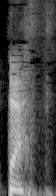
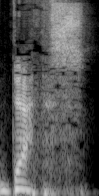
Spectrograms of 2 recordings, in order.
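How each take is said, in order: First: "death" ending on TH, no S; final S dropped. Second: "deaths" with TH followed by a clear S; final S sounded. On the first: Teacher shows the common easier pronunciation, "death" without final S. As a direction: stop "death" on the tongue-between-teeth TH. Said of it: "很少有人把最后那个S发出来". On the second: Teacher shows the textbook pronunciation, "deaths" with audible final S. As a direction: hiss the final S after TH in "deaths". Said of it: "理论上发音是deaths". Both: Shown as a demonstration.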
